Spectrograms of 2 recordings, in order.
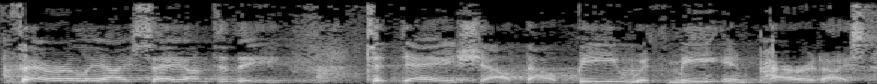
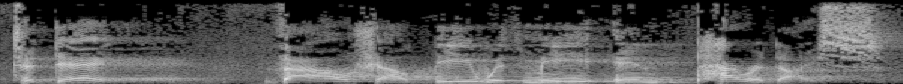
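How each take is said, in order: First: "Verily" hit with a touch of extra weight, then a solemn falling line; intense Verily. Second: Slow, measured, solemn vow; solemn promise. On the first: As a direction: lean into "Verily" to mark it as most important. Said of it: "when he uses that phrase, "Verily I say". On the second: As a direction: quote it slowly like a sacred promise. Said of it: "So he gives a solemn promise". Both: Retold or imitated.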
